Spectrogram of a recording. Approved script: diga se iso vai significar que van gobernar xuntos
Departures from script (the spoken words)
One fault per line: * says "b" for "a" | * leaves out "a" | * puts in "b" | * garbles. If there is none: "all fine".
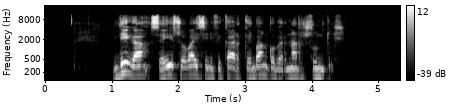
all fine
